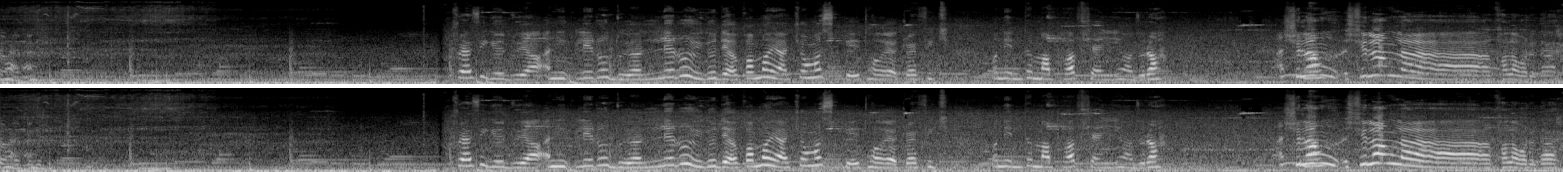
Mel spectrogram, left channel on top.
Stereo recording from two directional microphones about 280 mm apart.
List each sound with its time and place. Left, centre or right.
4.5 s speech: centre
10.1 s speech: centre
12.9 s speech: centre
